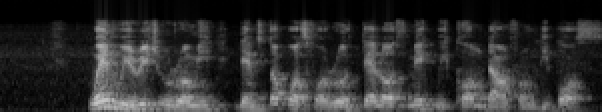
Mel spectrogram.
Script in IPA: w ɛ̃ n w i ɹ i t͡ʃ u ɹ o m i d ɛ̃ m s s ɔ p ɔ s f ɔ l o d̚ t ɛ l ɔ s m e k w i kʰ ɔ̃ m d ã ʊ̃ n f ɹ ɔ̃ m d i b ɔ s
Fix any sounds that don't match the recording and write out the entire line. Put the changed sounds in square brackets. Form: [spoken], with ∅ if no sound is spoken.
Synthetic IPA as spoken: w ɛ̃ n w i ɹ i t͡ʃ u ɹ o m i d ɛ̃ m s [t] ɔ p ɔ s f ɔ [ɹ] o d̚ t ɛ l ɔ s m e k w i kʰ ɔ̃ m d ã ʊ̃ n f ɹ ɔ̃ m d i b ɔ s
